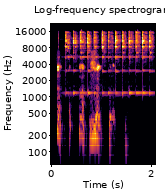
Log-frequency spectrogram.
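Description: A bell, the Boris Bell, rings in quick, evenly spaced strikes, bright, continuing for about two seconds; a voice sounds over the first half before the bell carries on alone.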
